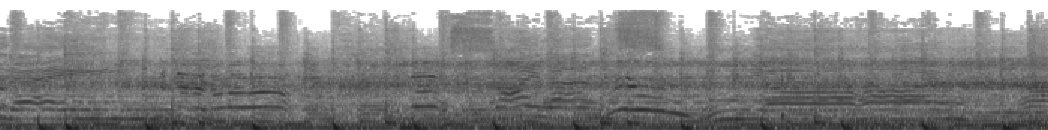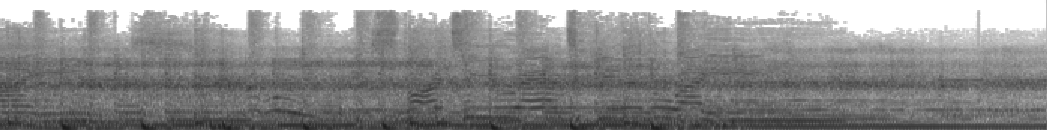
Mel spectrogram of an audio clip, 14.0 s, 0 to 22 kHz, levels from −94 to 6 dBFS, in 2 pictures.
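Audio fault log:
No faults detected anywhere in the audio.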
